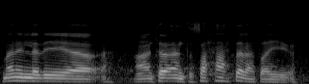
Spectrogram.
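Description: A male teacher in a classroom, going over poetic meter at the board, drawing words out slowly syllable by syllable and calling on students by name. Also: mid-range voice, a little mellow, dull audio, slight background noise. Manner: quizzes students by name, brief praise. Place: classroom with a blackboard.

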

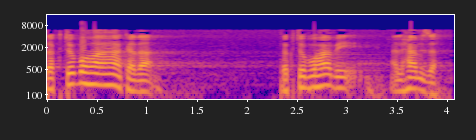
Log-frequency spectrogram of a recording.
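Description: A male teacher giving a classroom lesson, patiently asking questions and repeating words slowly for his students. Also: on the high side, expressive. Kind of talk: classroom lesson on Arabic spelling. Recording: dull lo-fi recording, long reverb of a hall.

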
